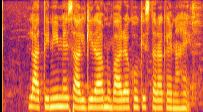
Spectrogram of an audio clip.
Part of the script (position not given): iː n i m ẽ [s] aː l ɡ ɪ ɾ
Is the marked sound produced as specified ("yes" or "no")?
yes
